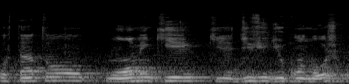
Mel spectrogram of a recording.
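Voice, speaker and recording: A man's monotone, flat delivery at a fairly slow pace, with audible room echo and noticeable background noise. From Maranhão, Brazil. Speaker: writer and lecturer. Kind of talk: lecture. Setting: university lecture hall with audience. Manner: halting, repeats words.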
